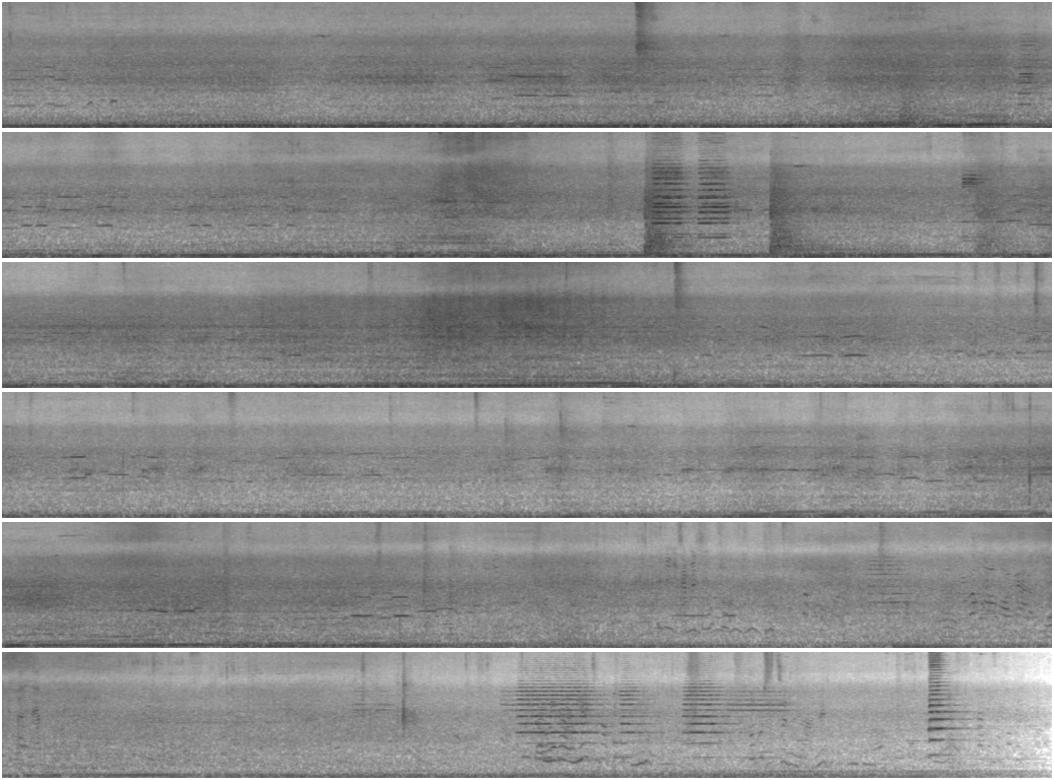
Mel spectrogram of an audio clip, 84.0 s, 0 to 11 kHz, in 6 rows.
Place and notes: Taojiang Road, Shanghai - Walking on the street
Follow the footsteps, Walking on the street, In the bus station, erhu sound, Construction site sounds, Binaural recording, Zoom H6+ Soundman OKM II
Shanghai, China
